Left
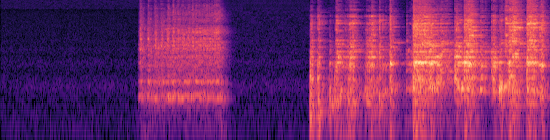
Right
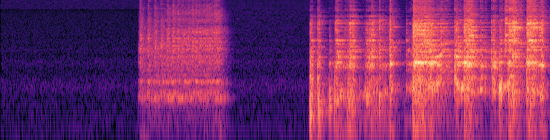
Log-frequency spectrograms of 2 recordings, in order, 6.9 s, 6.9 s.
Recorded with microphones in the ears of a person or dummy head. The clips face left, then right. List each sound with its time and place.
1.7 s a dropped coin: 30° right (ahead or behind), 3.5 m
3.9 s dishes clattering: 45° right (ahead or behind), 1.0 m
